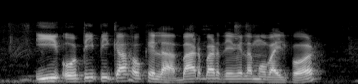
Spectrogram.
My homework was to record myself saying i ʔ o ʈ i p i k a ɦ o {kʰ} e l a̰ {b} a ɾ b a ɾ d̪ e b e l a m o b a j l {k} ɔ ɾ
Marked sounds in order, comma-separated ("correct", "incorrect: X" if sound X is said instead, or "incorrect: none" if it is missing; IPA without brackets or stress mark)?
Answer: incorrect: k, correct, incorrect: p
